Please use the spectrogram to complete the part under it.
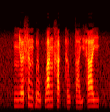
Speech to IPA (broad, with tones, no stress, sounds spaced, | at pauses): ɲ əː˨˦ s ə˧ n ɓ ə̤˨˩ w h w a˧ ŋ x a˨˩ k̚ h ə̤˨˩ w t̪ a̤˨˩ j h a˧ j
